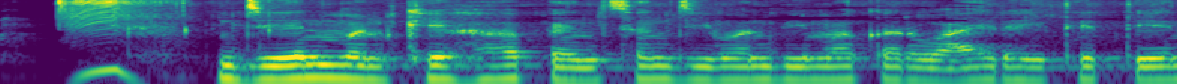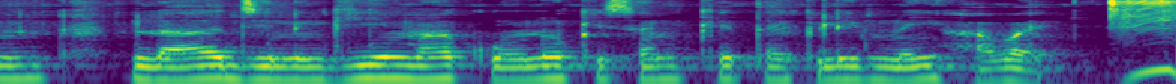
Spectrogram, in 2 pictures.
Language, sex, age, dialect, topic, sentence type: Chhattisgarhi, male, 18-24, Eastern, banking, statement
